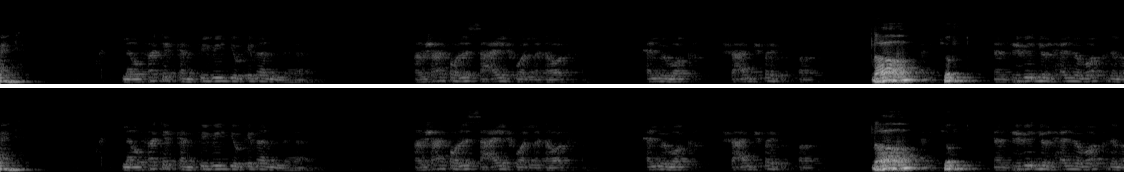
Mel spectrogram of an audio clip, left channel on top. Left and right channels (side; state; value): both; normal; correlation 0.85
